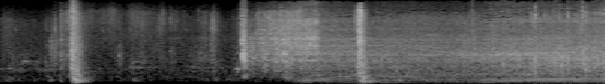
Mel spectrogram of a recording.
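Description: A car door shuts, then a car engine starts about two seconds in and runs steadily, with a second door shutting a second later, as the car drives off over gravel.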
